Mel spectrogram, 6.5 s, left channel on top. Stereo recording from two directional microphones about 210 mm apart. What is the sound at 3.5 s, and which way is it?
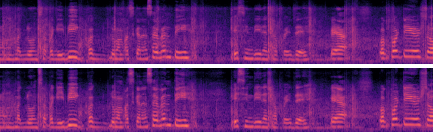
Speech, 50° left (ahead or behind).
